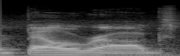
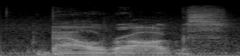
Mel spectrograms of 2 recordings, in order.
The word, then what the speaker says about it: Balrog: darkness and evil things and there is where bellrocks became bellrocks and balrogs i think is how it's technically pronounced doesn't matter and dragons became dragons and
